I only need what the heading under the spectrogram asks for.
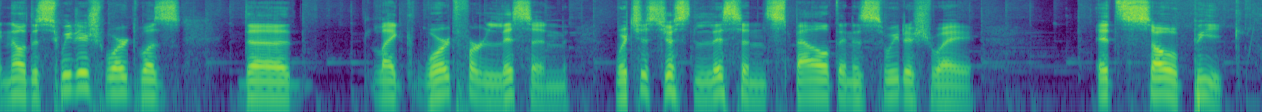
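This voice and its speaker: A mellow, mid-range male voice, recorded with no room sound, belongs to an American game streamer chatting casually during a livestream. He jokes in slang and complains with mock exaggeration while music plays behind him.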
